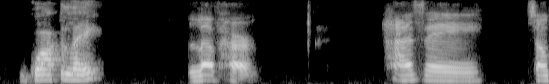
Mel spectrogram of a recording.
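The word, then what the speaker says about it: Goapele: Is it Wapale or Gopele? Guapale.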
